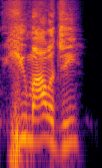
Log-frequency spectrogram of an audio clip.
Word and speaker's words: humology: So talk about more about humanology. I love that. I love that whole phrase. Did I say it right? – Well, yeah, you could say it that way. It's humology, you know.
